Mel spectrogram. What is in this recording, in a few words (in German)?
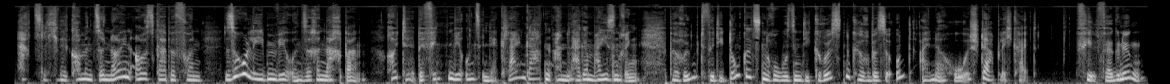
trick schnell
